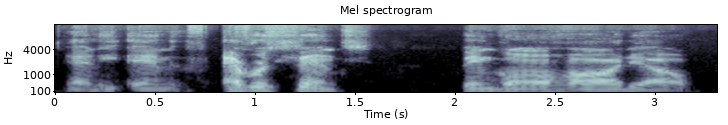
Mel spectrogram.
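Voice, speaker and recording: A man hosting a podcast, telling a story in relaxed casual slang among friends. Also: on the low side, a little slow, clear, resonant tone, no echo. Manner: laid-back slangy storytelling. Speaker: podcast host. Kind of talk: casual chat.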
